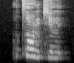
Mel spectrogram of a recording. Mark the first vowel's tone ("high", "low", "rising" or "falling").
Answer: falling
